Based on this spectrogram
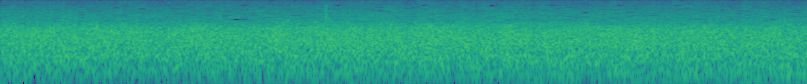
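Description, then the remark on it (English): Dense, sustained applause from a full house at the Royal Opera House as the singers and orchestra are applauded, a steady wash of many hands clapping at once with no break or change in intensity, and no voices heard. “Beats his chest in a gesture of thanks to the full house, which he now faces as he applauds the orchestra and his fellow performers.”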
